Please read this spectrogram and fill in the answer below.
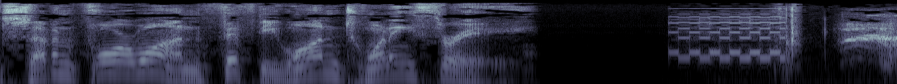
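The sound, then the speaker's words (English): An old PBX office phone system rings with a bright, warbling electronic tone after a stretch of speech and a brief silence. A voice starts talking again just as the ringing ends. “This is your old PBX phone system.”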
